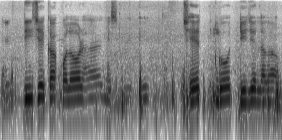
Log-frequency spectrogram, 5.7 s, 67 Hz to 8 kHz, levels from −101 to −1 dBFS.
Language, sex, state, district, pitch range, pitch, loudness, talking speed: Hindi, male, Bihar, Katihar, 125-140 Hz, 130 Hz, -16 LUFS, 105 wpm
